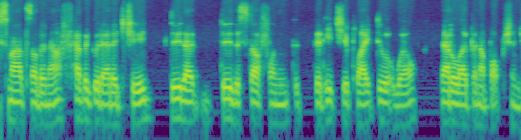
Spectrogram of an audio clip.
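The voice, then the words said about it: Australian accent. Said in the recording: “an Australian accent ... Hopefully I still sound Australian.”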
